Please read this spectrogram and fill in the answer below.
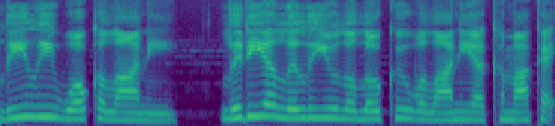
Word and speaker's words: Liliʻuokalani: Empress Lily Wokalani Hawaiian pronunciation Liy Walani Lydia Liu Loku Wania Kamaka Aha September 2nd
